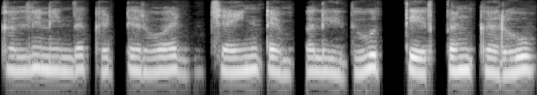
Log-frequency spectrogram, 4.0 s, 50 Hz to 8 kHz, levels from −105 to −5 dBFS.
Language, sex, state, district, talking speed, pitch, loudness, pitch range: Kannada, female, Karnataka, Belgaum, 90 wpm, 190 Hz, -21 LUFS, 180-195 Hz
